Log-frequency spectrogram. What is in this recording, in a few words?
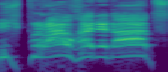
fear; mohaa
